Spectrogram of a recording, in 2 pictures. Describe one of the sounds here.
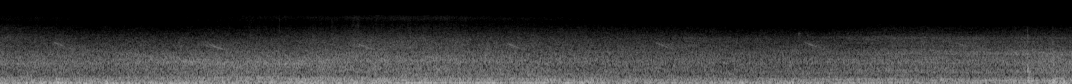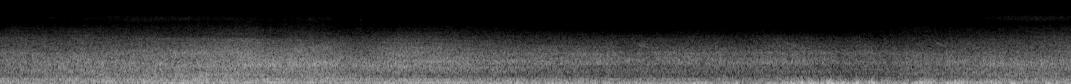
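Traffic hums steadily along a wide road outdoors.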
